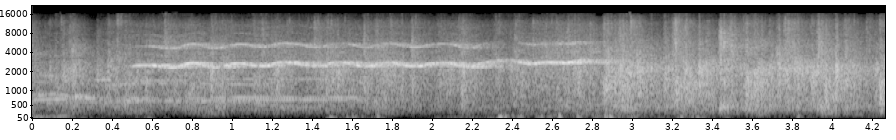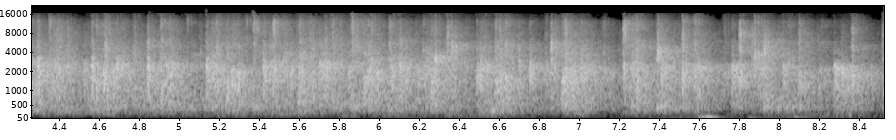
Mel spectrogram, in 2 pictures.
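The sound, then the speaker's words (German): Crowd noise fills a packed pop-up store in Berlin-Mitte, a loud, continuous wash of clapping and murmur, with a few thin high tones near the start. “Wir sind im Pop-Up-Store von Vi hier in Berlin in Mitte und der Laden ist voll. Ihr könnt es hören.”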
